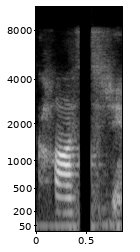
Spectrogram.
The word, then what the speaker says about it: costume: This one is pronounced costume. And the first is a custom.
